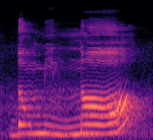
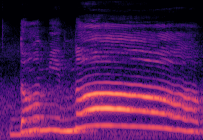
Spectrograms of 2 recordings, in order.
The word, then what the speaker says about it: dominó: Exemplo, dominó, dominó, com a sílaba mais forte, o nó, que é a última.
